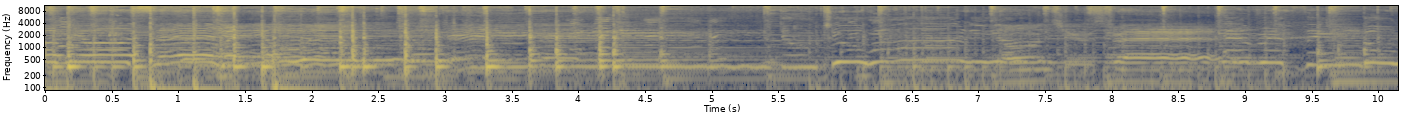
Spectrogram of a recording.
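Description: Live acoustic song: a steel-string acoustic guitar strummed under a man's singing, with a drum keeping a steady beat. About four seconds in the drum drops out and the music goes quieter, leaving guitar and voice.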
